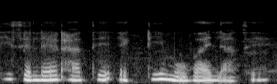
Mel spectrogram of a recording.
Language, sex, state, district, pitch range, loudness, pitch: Bengali, female, Assam, Hailakandi, 195-215 Hz, -13 LUFS, 200 Hz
